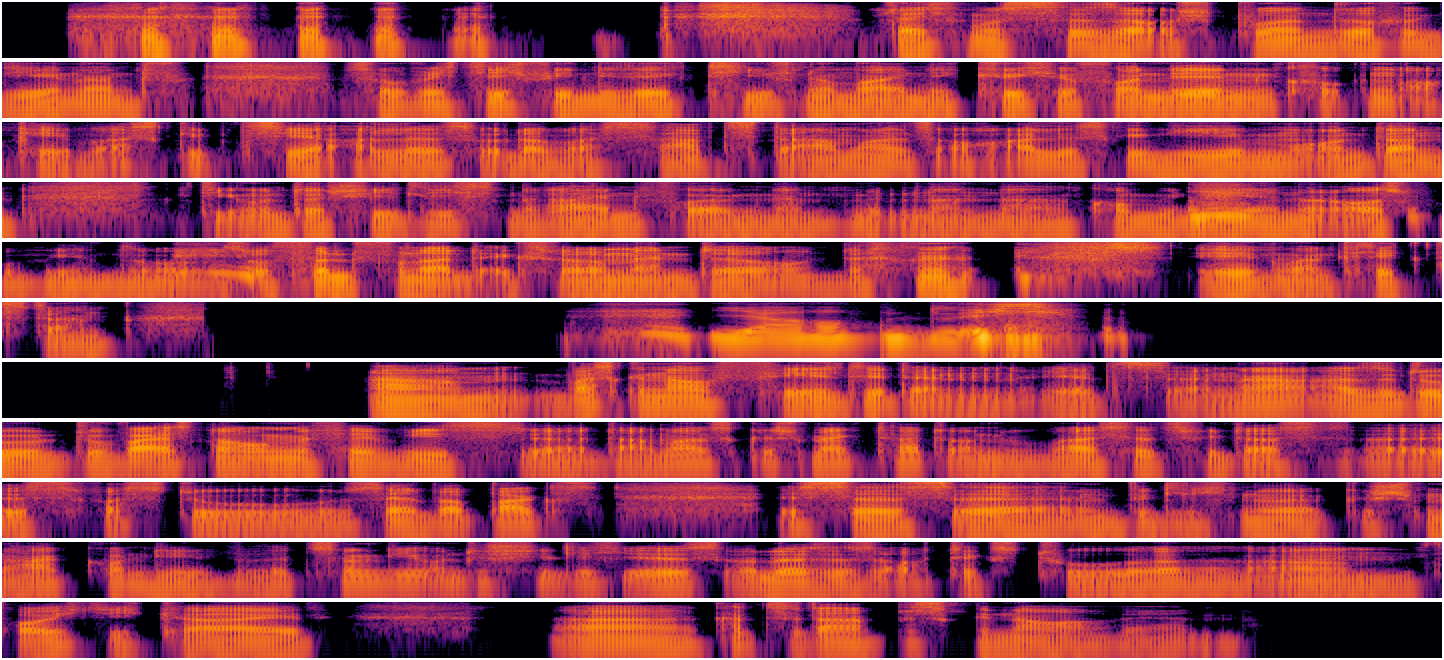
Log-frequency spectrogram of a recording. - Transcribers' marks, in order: laugh; chuckle; chuckle; other background noise; laughing while speaking: "hoffentlich"
- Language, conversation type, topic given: German, podcast, Gibt es ein verlorenes Rezept, das du gerne wiederhättest?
